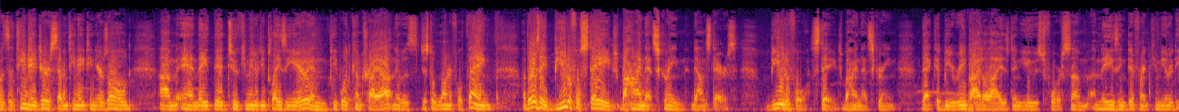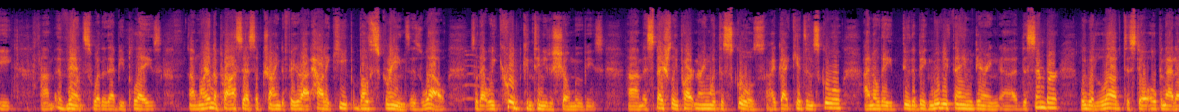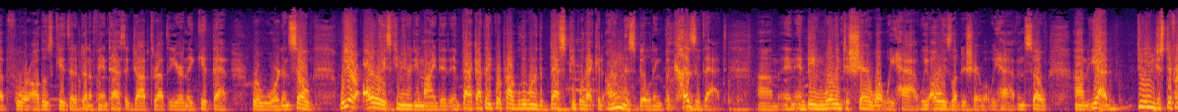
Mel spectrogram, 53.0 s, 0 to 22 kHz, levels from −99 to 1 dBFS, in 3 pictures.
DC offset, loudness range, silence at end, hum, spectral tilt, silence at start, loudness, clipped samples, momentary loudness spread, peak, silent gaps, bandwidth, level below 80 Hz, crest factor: under 0.1%; 4 LU; 0 s; none; -5 dB/octave; 0 s; -18 LUFS; under 0.1%; 9 LU; -6 dBFS; none; 16 kHz; -48 dBFS; 12 dB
